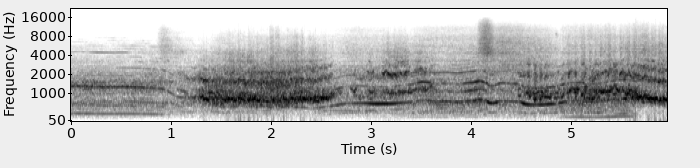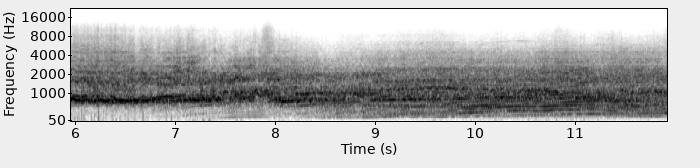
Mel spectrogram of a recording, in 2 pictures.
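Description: A drift car sliding on asphalt: its tyres squeal in long, wavering tones over the engine revving up and down. It gets louder about a second in.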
